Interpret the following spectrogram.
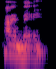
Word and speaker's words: Jamie: much confusion it's pronounced Hae he looked at her blankly my name you said Jamie it's pronounced Hae soft J like jalapeno it's a lot I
